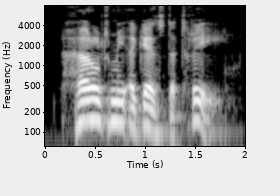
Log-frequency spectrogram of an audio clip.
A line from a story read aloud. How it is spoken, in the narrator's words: said the general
